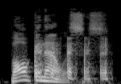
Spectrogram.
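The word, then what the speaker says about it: Balkanalysis: few people who actually reads that URL carefully and pronounces it right Balch analysis calm that's what that is when you combine two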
